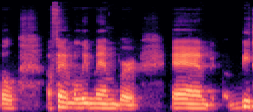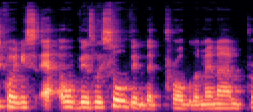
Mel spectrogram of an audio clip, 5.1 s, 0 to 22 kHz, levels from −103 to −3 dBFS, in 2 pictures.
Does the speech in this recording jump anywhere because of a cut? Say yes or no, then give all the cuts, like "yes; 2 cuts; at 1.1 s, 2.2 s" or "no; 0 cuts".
no; 0 cuts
